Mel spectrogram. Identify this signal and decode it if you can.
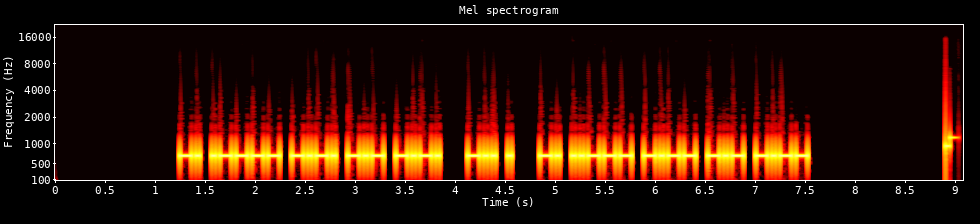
Morse code, heard as a keyed tone, about 32 wpm, 700 Hz. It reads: N1CKC DE N2YKY
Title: USA Callsign DE Callsign - 5 Characters - 30wpm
